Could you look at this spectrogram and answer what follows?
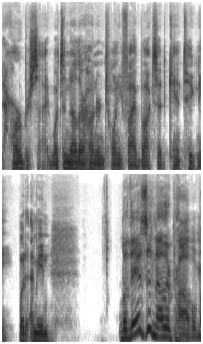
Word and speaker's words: Cantigny: But if you talk to the staff, they'll tell you Cantini. And I'm like, what is it? That drives me nuts. I've never heard. I guess I've never heard anyone else other than you and me pronounce it. So Cantini? Which is silly. Cantini? Yeah. It's silly. It's Cantigny. I'm going to say it like its name. It's Cantigny.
